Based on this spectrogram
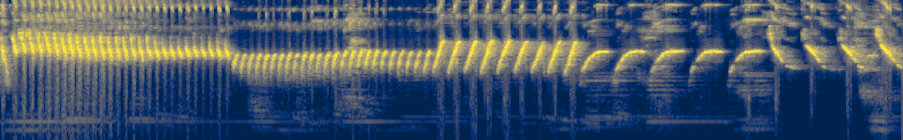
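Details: Song of a canary used to prompt kept birds to sing: long rapid high trill, a lower steady rolling tour, then a run of quick descending whistled sweeps repeated several times a second.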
